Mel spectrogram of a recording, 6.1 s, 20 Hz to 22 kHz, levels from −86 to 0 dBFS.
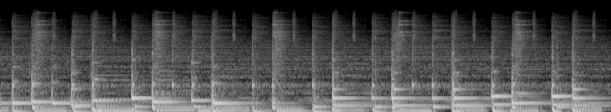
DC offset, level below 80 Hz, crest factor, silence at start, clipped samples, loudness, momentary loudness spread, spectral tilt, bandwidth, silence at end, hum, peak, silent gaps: under 0.1%; -28 dBFS; 16 dB; 0 s; under 0.1%; -22 LUFS; 5 LU; -6.5 dB/octave; 14.5 kHz; 0 s; none; -6 dBFS; none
